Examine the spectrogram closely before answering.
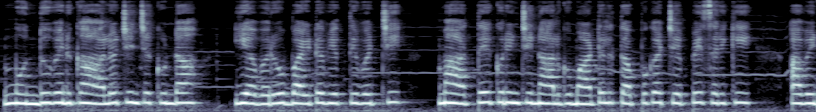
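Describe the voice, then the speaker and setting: A woman's voice: sits high, warm tone, close to an everyday voice. A woman voicing an earnest, respectful young daughter-in-law in an acted moral story. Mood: ashamed.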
